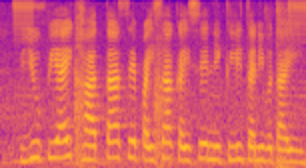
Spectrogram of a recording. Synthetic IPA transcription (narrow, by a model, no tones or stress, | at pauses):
juːpiaːikʰaːt̪asepɐɪsakɐɪsenɪklit̪ɐnibɐt̪aːiː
